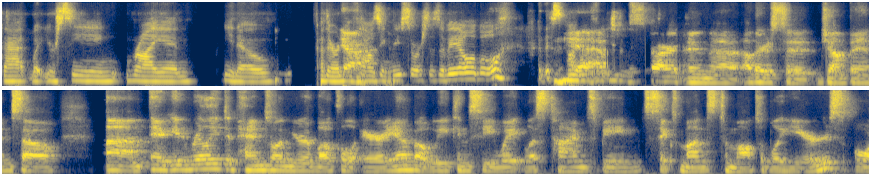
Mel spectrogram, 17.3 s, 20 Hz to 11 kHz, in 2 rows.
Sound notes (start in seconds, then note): 5.4 laughs; 5.9 faintly speaking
